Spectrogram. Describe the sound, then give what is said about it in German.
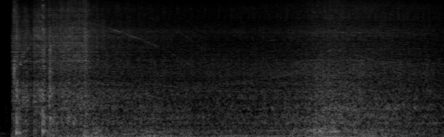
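A car engine cranks and catches with a sharp burst, then settles into a steady rumble before revving up again, loud, with no voices. The car is being used for a trip. “Wir verreisen mit dem Auto.”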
